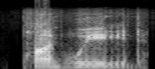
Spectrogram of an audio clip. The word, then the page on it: pondweed: American English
